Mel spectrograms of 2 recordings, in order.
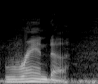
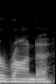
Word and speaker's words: Randa: And I do want to give a shout out, and I know I kept saying her name wrong in my last video. The marketing director here is Randa. I kept calling her Rhonda, so my bad.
